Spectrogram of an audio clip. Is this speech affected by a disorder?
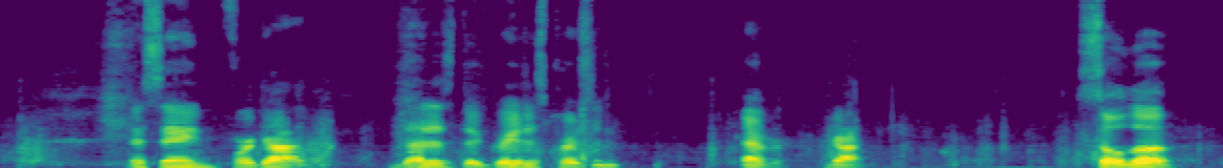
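No.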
